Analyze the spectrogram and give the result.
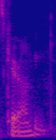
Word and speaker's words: Charon: Charon. Or Charon. – Charon? – Yeah, Charon, sorry. It's Charon.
